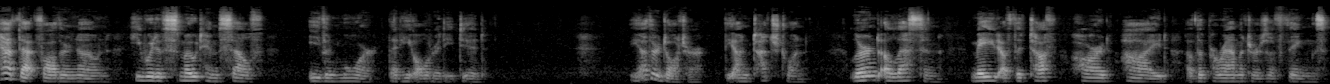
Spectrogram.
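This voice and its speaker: A woman with an American accent and a very deep, low pitch, ordinary pitch variation, a moderate pace and long, frequent pauses. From California, United States. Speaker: poet. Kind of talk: poetry reading. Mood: grave, measured. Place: home room. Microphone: camera far.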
